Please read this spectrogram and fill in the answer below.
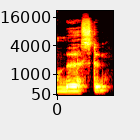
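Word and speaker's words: Merstone: Now we're coming up to Merston, or Merston, how it's pronounced.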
